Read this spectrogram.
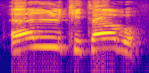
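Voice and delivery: El kitabu with a clear open a on El; fatha on el. Shown as a demonstration. Teacher shows the student the fatha on El. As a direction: punch the opening El of El kitabu with a fatha. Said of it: "Meftu okuyorsun bak".

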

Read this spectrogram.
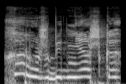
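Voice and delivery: high wry female voice; wry thought. A narrator's reading. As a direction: think it without malice. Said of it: "беззлобно подумала Ольга".

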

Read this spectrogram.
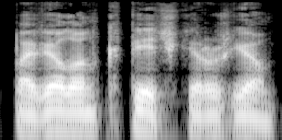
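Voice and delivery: ordinary delivery

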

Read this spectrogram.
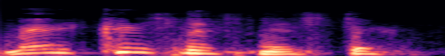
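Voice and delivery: put-on high child greeting to a stranger; little girl voice. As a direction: chirp it up at the old man. Girl greets homeless man.

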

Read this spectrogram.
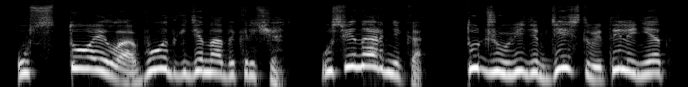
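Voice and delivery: put-on high, loud, eager girl; inspired excitement. A narrator's reading. Niece proposing the sty for calling, excited high exclamations. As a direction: exclaim each idea high and keen. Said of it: "вдохновенно воскликнула Анжела".

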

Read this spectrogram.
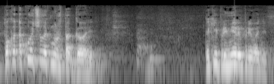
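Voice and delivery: usual speaking voice

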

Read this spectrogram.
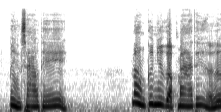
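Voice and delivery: high, quick wife's question; wife asking her shaken husband, high and quick; wife worried. A narrator's reading. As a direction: ask him what on earth happened.

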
